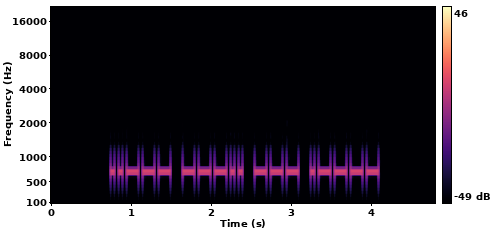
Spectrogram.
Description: Morse code, heard as a keyed tone, about 24 wpm, 700 Hz. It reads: 28O1
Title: Speed-Racing - Four Letter-Number Combinations - 20wpm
